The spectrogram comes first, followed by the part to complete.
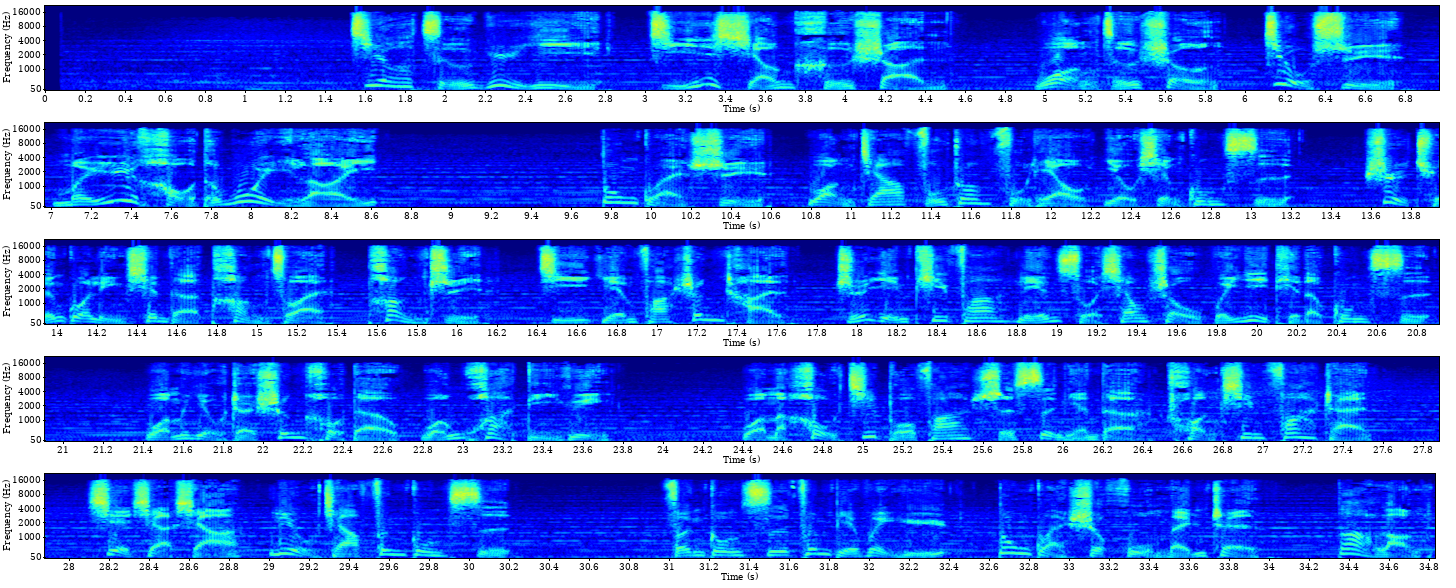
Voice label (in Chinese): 男 专题 企业宣传介绍招商 大气, 国语男声配音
